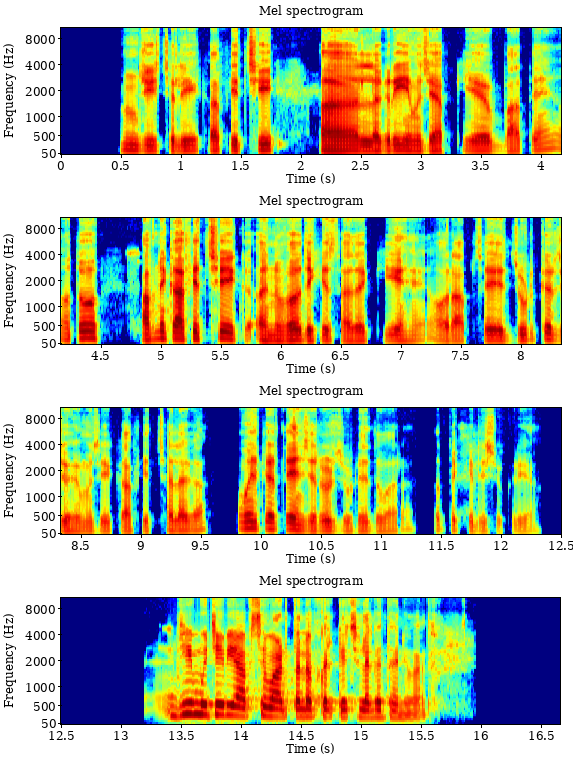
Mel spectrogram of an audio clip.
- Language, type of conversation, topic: Hindi, podcast, मेंटर चुनते समय आप किन बातों पर ध्यान देते हैं?
- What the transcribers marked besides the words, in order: other noise; other background noise; tapping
